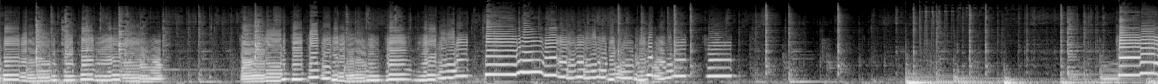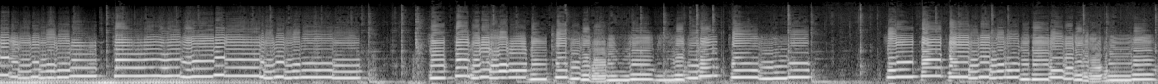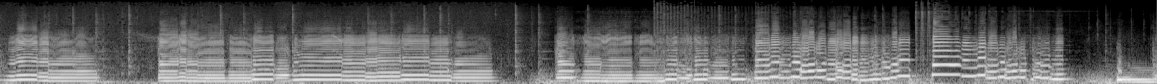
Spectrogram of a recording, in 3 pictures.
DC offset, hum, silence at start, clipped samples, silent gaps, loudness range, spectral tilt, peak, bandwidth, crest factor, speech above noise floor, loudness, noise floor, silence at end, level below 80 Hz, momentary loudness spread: 0.6%; none; 0 s; under 0.1%; none; 3 LU; -6 dB/octave; 0 dBFS; 18 kHz; 8 dB; 23 dB; -8 LUFS; -30 dBFS; 0 s; -24 dBFS; 12 LU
